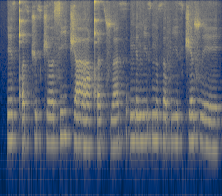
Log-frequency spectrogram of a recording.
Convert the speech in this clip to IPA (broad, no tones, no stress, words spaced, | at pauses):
eθqʼuθt͡ʃuθt͡ʃʌː si t͡ʃaːqʼiθsʷaθ | ŋɛniθnoθ ʌfiːθt͡ʃɛsʷeː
